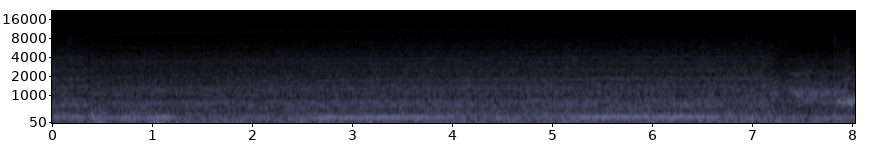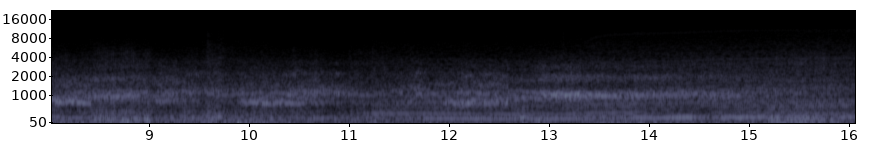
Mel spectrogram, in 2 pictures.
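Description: A racing car engine roars steadily at high revs, then drops in pitch as the car slows.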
